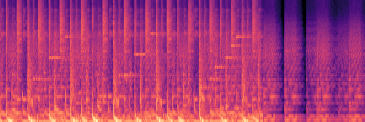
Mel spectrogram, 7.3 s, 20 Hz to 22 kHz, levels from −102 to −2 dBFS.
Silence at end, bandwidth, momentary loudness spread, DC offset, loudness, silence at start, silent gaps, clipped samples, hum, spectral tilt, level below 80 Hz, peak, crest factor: 0 s; over 20 kHz; 16 LU; under 0.1%; -18 LUFS; 0 s; none; under 0.1%; none; -4.5 dB/octave; -22 dBFS; -2 dBFS; 16 dB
